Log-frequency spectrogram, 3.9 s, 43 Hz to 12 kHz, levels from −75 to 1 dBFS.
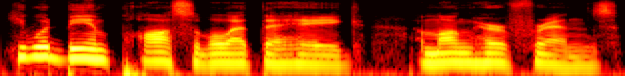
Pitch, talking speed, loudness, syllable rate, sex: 120 Hz, 155 wpm, -17 LUFS, 4.3 syllables/s, male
